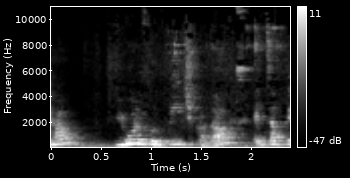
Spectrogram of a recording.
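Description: A woman's voice in three short bursts of speech or exclamation, with brief gaps between them.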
